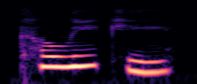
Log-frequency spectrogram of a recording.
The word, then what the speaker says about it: Kalecki: Kaliki, she said. It was the way Americans pronounced Polish names. The C was ignored.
